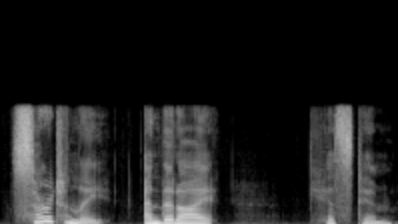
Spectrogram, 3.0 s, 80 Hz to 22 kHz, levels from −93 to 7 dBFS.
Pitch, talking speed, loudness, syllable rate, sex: 255 Hz, 100 wpm, -18 LUFS, 4.7 syllables/s, female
